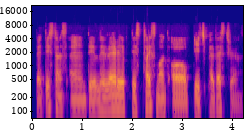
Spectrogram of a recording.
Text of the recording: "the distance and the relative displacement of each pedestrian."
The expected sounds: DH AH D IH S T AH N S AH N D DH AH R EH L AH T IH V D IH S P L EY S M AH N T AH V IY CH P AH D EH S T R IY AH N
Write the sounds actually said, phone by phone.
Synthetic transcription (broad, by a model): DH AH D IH S T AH N S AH N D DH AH L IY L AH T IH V D IH S P L EY S M AH N T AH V IY CH P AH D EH S T R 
